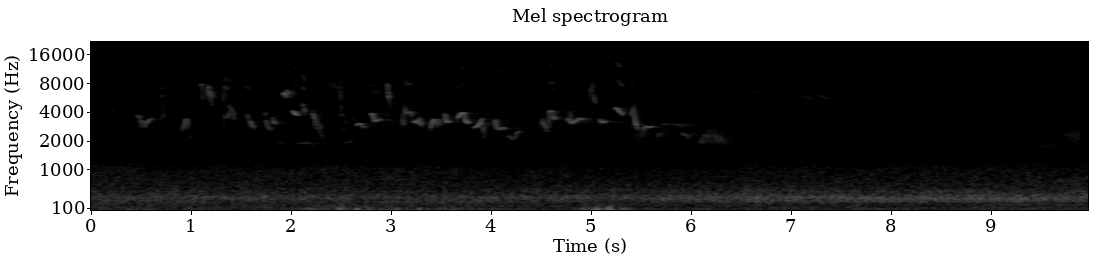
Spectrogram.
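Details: A male Eurasian blackcap sings a rapid, varied warbling phrase of sweet, jumbled notes for several seconds in a garden in Weener, East Frisia, far northwest Germany, in April 2024, over steady low rumbling background noise.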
